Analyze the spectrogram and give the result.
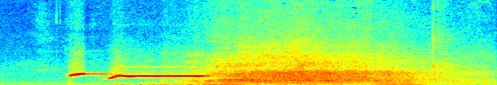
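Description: An audience member gives a short, sharp whistle that rises and holds a steady pitch, followed by a broad wash of crowd noise with scattered laughter and reaction.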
